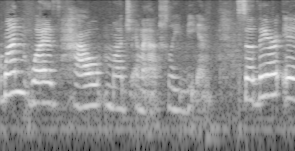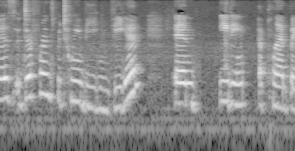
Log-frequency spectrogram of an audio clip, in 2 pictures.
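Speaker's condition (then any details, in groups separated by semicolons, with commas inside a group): No condition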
